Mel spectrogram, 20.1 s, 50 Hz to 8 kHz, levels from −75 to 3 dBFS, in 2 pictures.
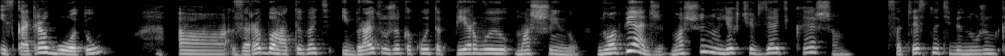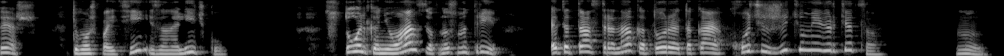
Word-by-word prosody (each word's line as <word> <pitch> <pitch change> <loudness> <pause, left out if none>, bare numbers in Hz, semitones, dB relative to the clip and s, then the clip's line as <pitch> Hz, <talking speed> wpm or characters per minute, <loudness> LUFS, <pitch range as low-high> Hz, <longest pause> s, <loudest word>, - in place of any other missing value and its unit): искать 175 -3 0
работу, 205 - +3 0.7
а, 180 -1 -2
зарабатывать 220 +5 0
и 180 - -3
брать 200 +9 +2
уже 215 0 -1
какую-то 210 +1 -3
первую 210 0 +1
машину. 185 -2 -4
Но, 205 +5 +3
опять 235 - +3
же, 150 +1 -10
машину 215 - -3
легче 230 +1 -2
взять 235 +4 -3
кэшем. 235 - -7 0.3
Соответственно, 230 +8 -4
тебе 190 -4 -8
нужен 185 +2 -4
кэш. 250 +2 -3 0.3
Ты 205 - +3
можешь 205 0 +3
пойти 180 - -1
и - - -4
за 185 0 -3
наличку. 200 -3 -2 1.0
Столько 280 -3 +3
нюансов, 220 - +6
но 225 - 0
смотри, 250 -1 -4 0.5
это 275 +3 +4
та 290 +2 +4
страна, 280 +4 0
которая 245 +1 +2
такая: 220 -1 0
"Хочешь 310 +2 -2
жить- 365 +9 -4
умей 380 -1 +1
вертеться". 345 - -4 0.7
Ну. 180 -6 -6
220 Hz, 120 wpm, -22 LUFS, 190-255 Hz, 1.0 s, нюансов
